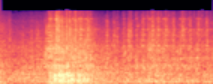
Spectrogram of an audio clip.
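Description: An industrial sewing machine stitches a new piece of tarpaulin, running steadily with a dense mechanical whir and rapid stitching clatter that swells briefly louder before settling into an even hum, with no voices.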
